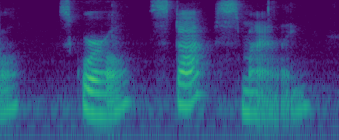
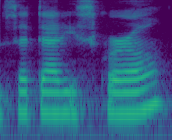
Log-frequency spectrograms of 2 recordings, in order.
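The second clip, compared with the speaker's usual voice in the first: ordinary delivery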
